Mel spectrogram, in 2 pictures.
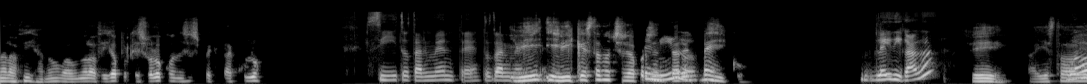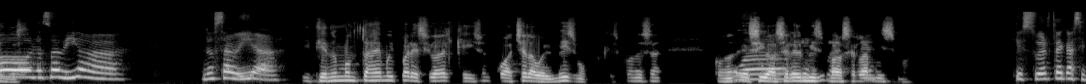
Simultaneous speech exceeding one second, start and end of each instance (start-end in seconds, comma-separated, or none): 18.1-19.7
